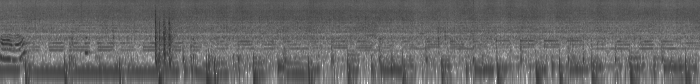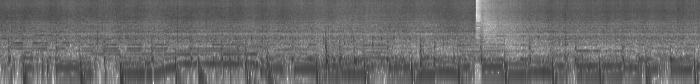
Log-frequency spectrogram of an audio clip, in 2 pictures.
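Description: Asparagus and sliced carrots sizzling in oil in a ceramic-lined frying pan while being stirred with a silicone spatula, a steady frying hiss. There is a short, sharp clatter about three seconds in, and the sizzle drops out for an instant near the end.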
